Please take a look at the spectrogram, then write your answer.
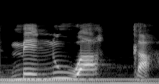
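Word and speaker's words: menuwchah: à cause du péché, c'est le repos appelé Menouaka. Menouaka, c'est le repos que l'on subit aujourd'hui à cause du péché. Ça s'écrit M E N U W C H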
